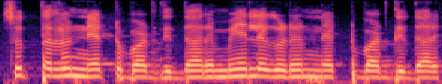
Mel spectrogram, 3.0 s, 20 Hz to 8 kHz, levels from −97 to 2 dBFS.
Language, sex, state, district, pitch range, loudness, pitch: Kannada, female, Karnataka, Koppal, 185-210 Hz, -14 LUFS, 195 Hz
